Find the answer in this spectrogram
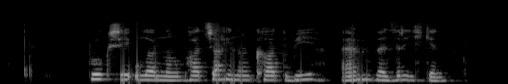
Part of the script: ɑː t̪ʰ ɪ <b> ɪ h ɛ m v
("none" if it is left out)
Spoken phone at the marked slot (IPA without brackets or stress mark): b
